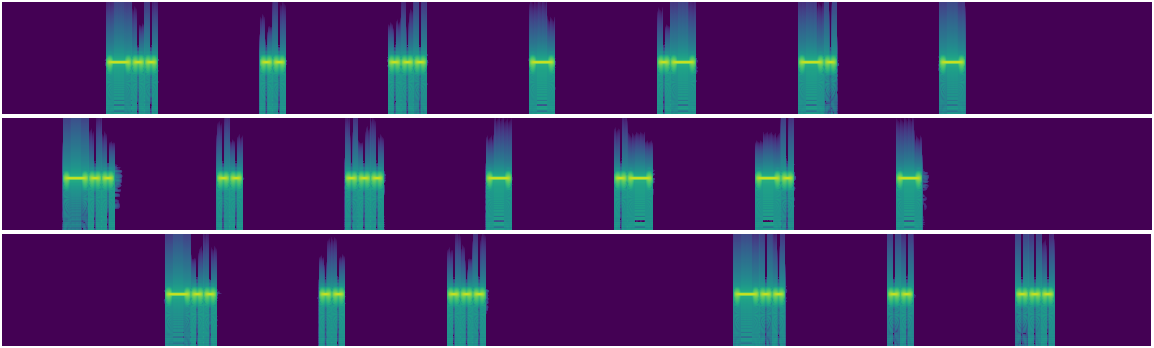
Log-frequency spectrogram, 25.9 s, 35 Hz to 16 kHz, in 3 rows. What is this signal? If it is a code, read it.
Morse code, heard as a keyed tone, about 25 wpm, spaced as for 9 wpm, 600 Hz. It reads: DISTANT DISTANT DIS DIS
